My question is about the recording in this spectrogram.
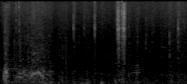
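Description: Near silence with a short, faint dove coo in the first half-second, then a few faint clicks.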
